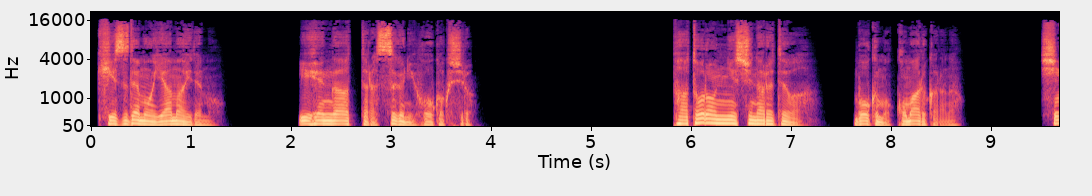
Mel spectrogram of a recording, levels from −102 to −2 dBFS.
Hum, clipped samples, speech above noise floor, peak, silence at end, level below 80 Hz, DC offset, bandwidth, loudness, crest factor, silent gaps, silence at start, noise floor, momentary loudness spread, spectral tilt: none; under 0.1%; over 77 dB; 0 dBFS; 0 s; -34 dBFS; under 0.1%; 16.5 kHz; -13 LUFS; 14 dB; 1.42-2.07 s, 3.96-5.82 s, 7.37-7.62 s, 8.76-9.50 s; 0.05 s; under -90 dBFS; 15 LU; -4.5 dB/octave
